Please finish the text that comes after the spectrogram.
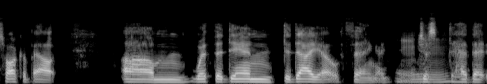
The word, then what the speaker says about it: DiDio: were both like, "Oh, his name is actually DiDio." I'm like, "Oh, wow!" So there's been some people saying it right, and that was not me. I was like Didio, but what I actually happened? thought that's what it was for the longest time.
